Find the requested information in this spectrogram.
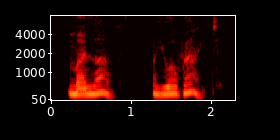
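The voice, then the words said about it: Quiet, soft voice. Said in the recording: “asked in a quiet voice.”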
